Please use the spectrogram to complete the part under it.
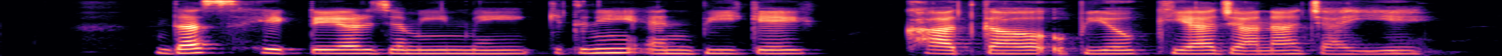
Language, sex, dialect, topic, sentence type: Hindi, female, Garhwali, agriculture, question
